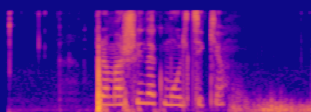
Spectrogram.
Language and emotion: Russian, neutral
